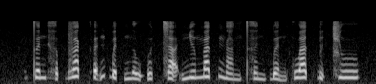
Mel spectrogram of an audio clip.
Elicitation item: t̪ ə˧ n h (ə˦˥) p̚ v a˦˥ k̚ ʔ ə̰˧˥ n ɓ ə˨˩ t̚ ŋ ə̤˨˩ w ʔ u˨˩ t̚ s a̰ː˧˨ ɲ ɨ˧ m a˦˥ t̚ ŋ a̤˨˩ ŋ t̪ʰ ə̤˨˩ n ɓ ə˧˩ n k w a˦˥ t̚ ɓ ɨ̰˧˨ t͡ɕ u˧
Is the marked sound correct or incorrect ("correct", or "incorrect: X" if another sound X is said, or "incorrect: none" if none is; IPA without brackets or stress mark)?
incorrect: ə˨˩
